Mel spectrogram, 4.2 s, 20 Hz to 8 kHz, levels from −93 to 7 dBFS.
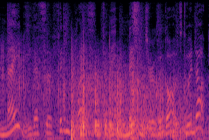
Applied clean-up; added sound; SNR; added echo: none; Thunder; -2 dB; none.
